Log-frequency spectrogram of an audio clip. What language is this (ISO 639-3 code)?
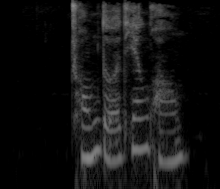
zho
